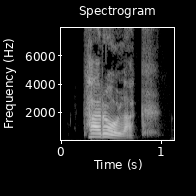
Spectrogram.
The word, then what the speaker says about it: Karolak: It's Agata Karolak. – Agata? – Karolak. – How do you spell that? – It's K-A-R-O-L-A-K. – L-A-K.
